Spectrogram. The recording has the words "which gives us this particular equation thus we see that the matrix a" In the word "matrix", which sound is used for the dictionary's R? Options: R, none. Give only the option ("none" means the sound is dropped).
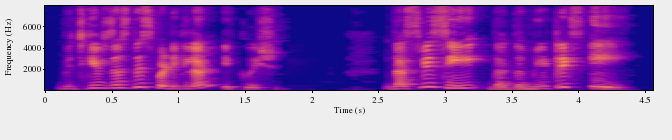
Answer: R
